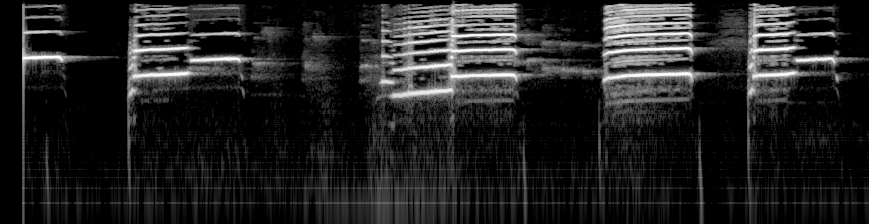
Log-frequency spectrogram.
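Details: A bald eagle (Haliaeetus leucocephalus) in Canada calls with five high, thin whistled notes over six seconds, some rising or wavering, with brief pauses between; no other sounds.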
